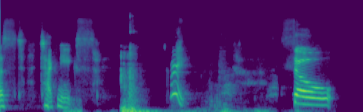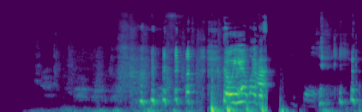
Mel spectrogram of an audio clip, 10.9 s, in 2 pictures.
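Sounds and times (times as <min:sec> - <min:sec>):
speech: 0:00.0 - 0:02.0, 0:04.4 - 0:05.0, 0:07.3 - 0:08.1, 0:08.8 - 0:09.5
agitated dogs barking: 0:03.3 - 0:04.2, 0:06.0 - 0:08.4
laughter: 0:07.2 - 0:09.1, 0:10.1 - 0:10.8.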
